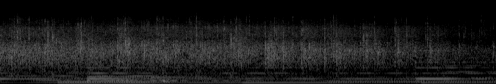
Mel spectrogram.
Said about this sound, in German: Gebt ihnen einen Applaus, was sie machen. Amen.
